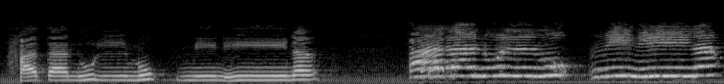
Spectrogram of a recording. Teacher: یہ آپ کو الف زائدہ نظر آ رہے ہیں. آپ نون کی پیش کو لام سے ملائیں گے اور یہ حمزہ جھٹکے کے ساتھ پڑھیں گے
